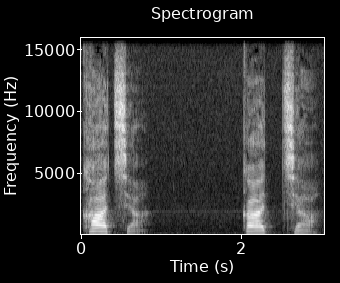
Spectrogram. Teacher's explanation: ya follows a consonant and makes it soft, t, and ya is pronounced without y. Katya. The first case is when we use these letters in the beginning of the word or when they follow another vowel.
